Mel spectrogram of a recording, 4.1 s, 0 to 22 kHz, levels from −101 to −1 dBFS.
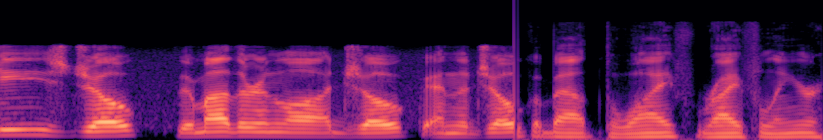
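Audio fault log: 0.0–2.6 s, input switched to a poorer device. Speech sounds dull, with nothing above 5.5 kHz and faint added noise. After a brief gap, it brightens and the level shifts, likely from a change of input device.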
